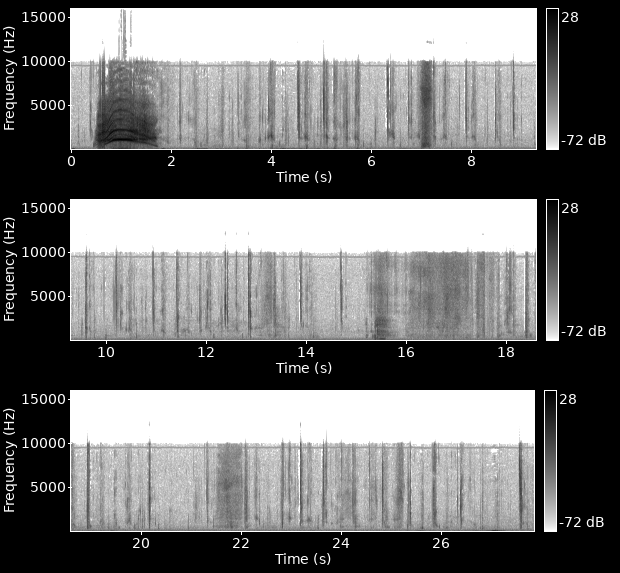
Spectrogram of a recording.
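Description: Close-miked biting and chewing of crispy fried chicken wings: scattered small crisp crackles and clicks from the fried coating. A short high-pitched vocal squeal about a second in is the loudest sound.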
